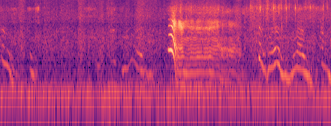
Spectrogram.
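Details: While eating corn, a porcupine makes wavering, sliding whines, soft at first, then a sharp louder cry followed by a run of looping, bird-like tonal notes over steady background hiss.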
